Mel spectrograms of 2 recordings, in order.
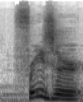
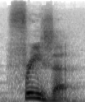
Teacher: the Cockney dialect and most dialects of England are non-rhotic, meaning that the R consonants are only pronounced before vowels. Freezer in North American English is Frieza in Cockney English, and Lisa rhymes with Frieza.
